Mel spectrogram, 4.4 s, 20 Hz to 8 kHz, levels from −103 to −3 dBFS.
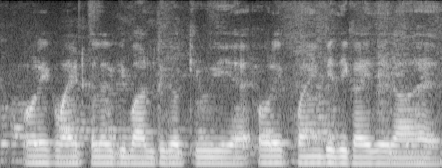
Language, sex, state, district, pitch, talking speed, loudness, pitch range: Hindi, male, Haryana, Rohtak, 115 Hz, 230 wpm, -15 LUFS, 110-120 Hz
